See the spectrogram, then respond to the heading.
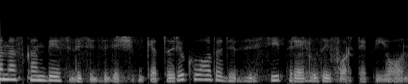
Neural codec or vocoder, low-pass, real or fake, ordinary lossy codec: none; 3.6 kHz; real; AAC, 16 kbps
